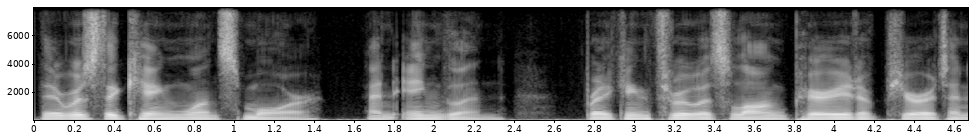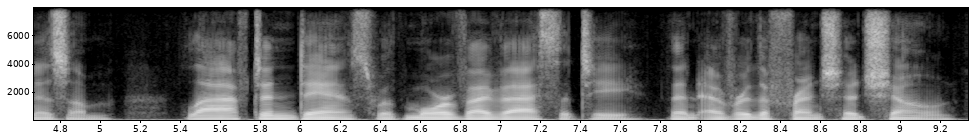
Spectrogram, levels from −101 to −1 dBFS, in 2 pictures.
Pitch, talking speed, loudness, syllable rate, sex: 100 Hz, 175 wpm, -19 LUFS, 4.8 syllables/s, male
